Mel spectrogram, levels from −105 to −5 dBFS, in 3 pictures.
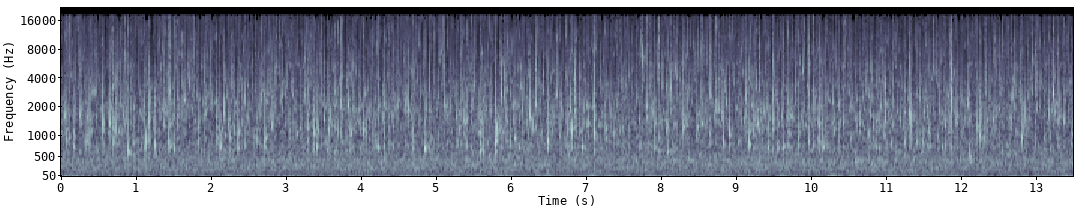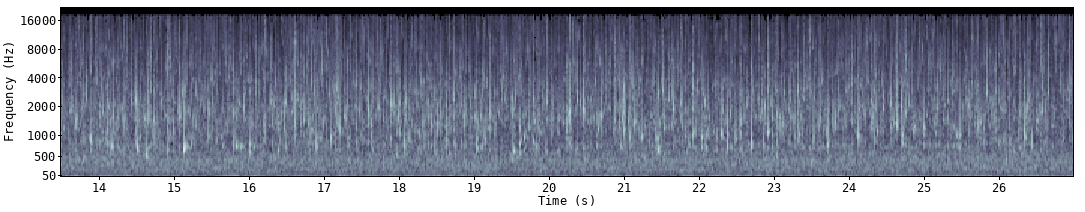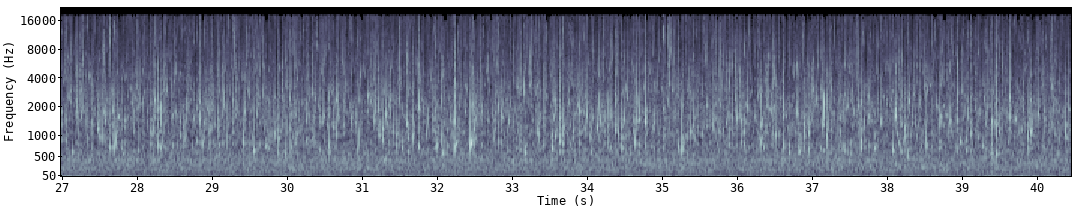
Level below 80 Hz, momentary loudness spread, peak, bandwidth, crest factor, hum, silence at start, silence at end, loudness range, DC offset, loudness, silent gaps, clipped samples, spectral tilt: -54 dBFS; 6 LU; -2 dBFS; 19 kHz; 30 dB; none; 0 s; 0 s; 2 LU; under 0.1%; -32 LUFS; none; under 0.1%; -1 dB/octave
